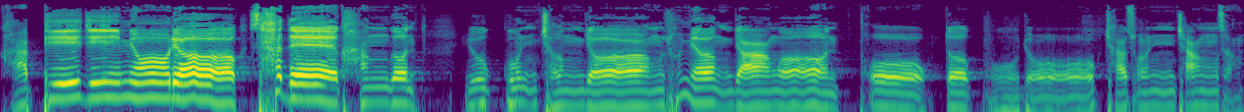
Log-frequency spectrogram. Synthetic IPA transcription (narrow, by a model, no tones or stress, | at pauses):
kapʰːid͡ʑimjoɾjʌk̚sʰadekʰaŋɡʌn | juk͈ːunt͡ɕʌŋd͡ʑʌŋsʰumjʌŋd͡ʑaŋwʌn | pʰok̚tʌk̚pud͡ʑok̚t͡ɕʰasʰont͡ɕʰaŋsʰa̰ŋ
